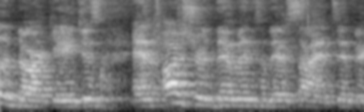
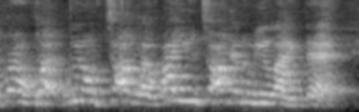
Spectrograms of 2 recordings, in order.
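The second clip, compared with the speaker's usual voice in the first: puzzled brother; 8 semitones higher than usual. Retold or imitated.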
